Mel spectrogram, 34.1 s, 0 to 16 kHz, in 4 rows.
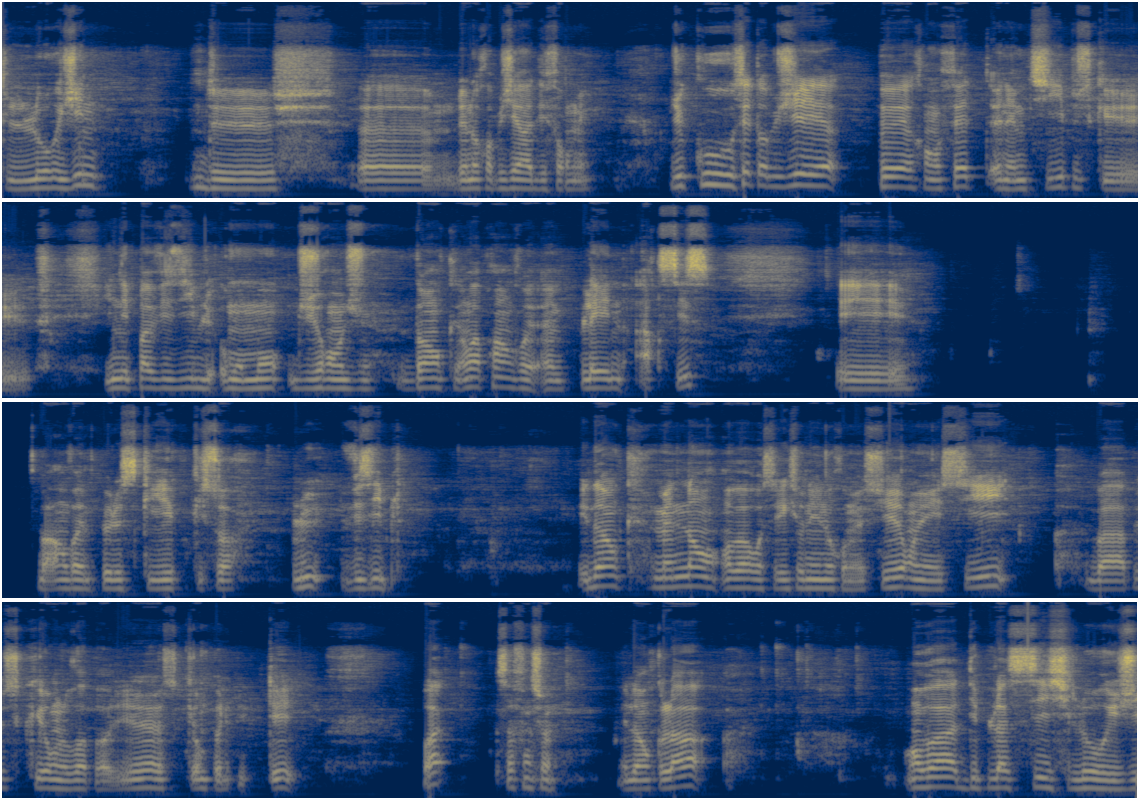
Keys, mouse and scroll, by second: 0.0 KP_1, 4.8 shift+a, 13.9 scroll up 2, 14.7-16.7 middle drag, 16.7 s, 19.0 KP_1, 21.3-22.1 shift+scroll up 2, 22.1 right click, 23.6 click, 28.9 right click, 29.3 middle click, 30.0-30.6 scroll down 1, 30.6 s, 31.6-32.5 middle drag, 32.5 KP_1, 33.9 g.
